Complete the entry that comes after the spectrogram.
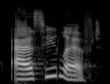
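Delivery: usual speaking voice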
